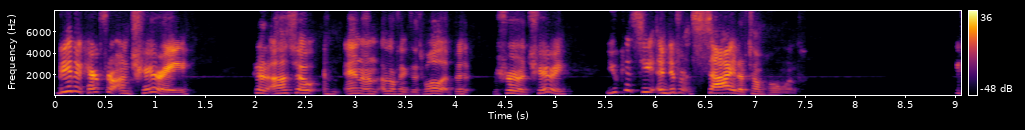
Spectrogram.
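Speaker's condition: Down syndrome; developmental disability, extra copy of 21st chromosome

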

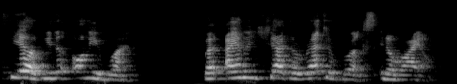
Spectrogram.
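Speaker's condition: Down syndrome

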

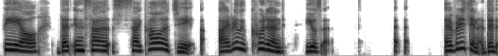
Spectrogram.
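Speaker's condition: Stuttering; stutter since childhood, free psychotherapy with psychologist for speech from age 11 for three years; still stutters, public speaking on podcasts and shows often stressful; can speak, a year ago would have refused podcasts; prolonged sounds, blocks

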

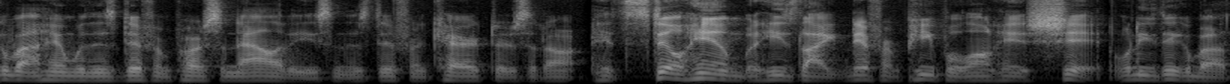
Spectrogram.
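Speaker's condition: No condition

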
